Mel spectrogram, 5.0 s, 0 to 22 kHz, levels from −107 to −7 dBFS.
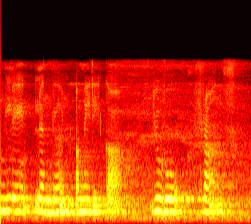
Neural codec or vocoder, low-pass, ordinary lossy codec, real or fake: none; 7.2 kHz; none; real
